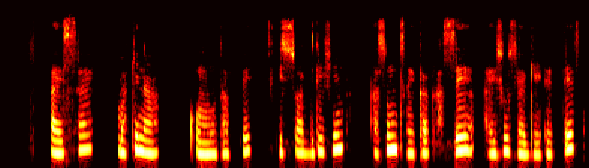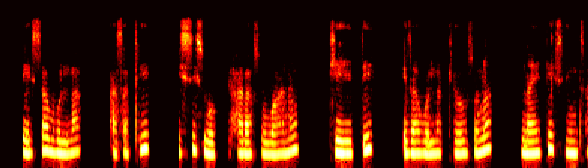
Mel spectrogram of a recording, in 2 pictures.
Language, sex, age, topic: Gamo, female, 25-35, government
